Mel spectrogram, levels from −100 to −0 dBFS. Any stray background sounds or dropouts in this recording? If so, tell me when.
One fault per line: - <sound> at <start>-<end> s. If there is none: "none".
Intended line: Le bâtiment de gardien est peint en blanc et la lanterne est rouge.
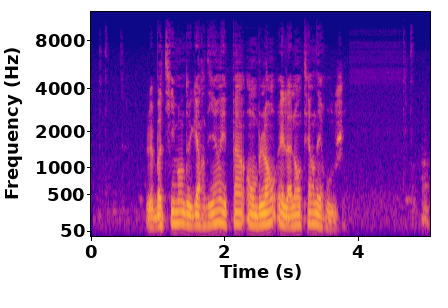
none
